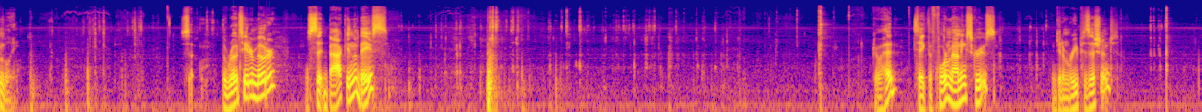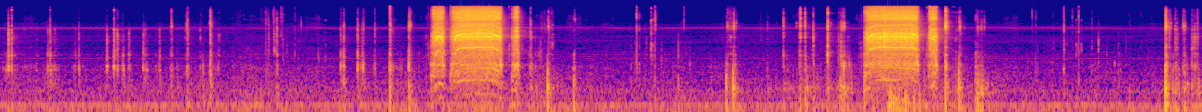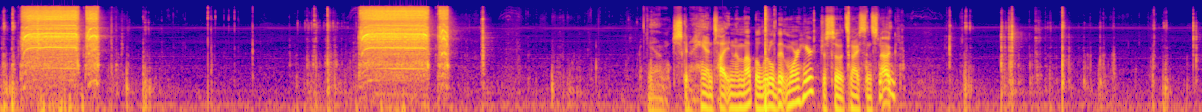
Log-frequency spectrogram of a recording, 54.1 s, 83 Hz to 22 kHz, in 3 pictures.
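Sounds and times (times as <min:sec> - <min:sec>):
screws and parts clicking: 0:23.1 - 0:26.1, 0:29.8 - 0:32.5, 0:35.5 - 0:38.0, 0:39.2 - 0:43.4
cordless drill motor whine: 0:24.4 - 0:26.0, 0:30.9 - 0:32.2, 0:36.3 - 0:37.7, 0:41.4 - 0:43.0.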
